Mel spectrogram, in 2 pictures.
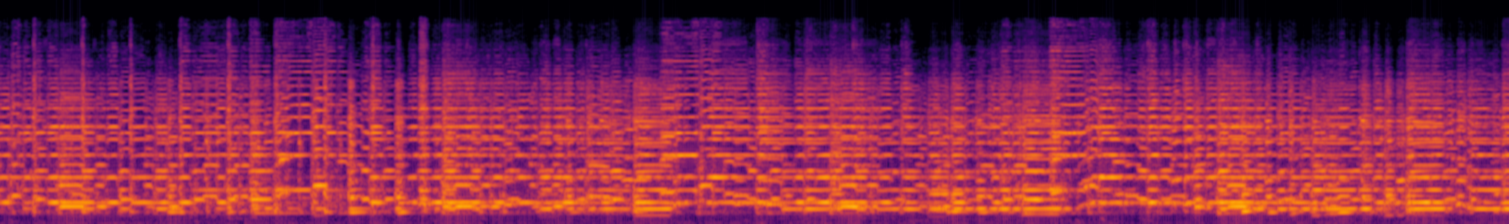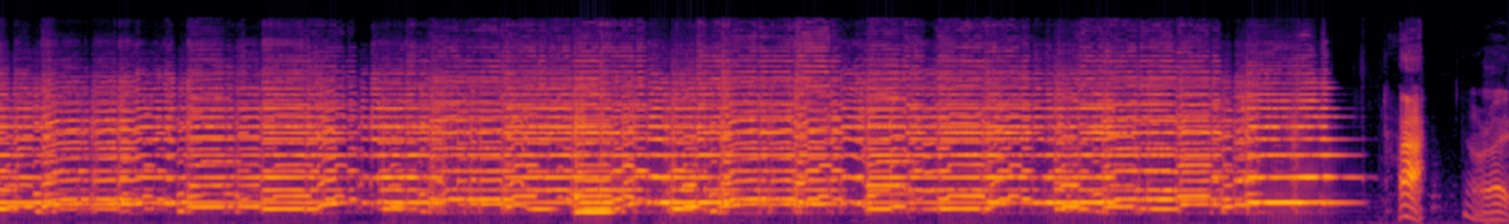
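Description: Two fiddles playing a tune together, with an extra beat in its phrasing, ending on a long held note about a second before the end.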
